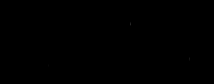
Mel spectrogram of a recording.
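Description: Near silence, with a few very faint computer mouse clicks.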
